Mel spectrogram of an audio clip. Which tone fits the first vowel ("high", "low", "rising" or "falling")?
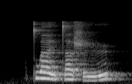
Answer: falling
